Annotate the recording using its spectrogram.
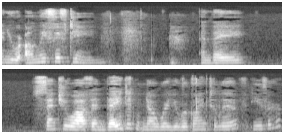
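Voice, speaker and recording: A woman speaks at a fairly slow pace with long, frequent pauses, her voice somewhat breathy. Her pitch sits in the middle range with ordinary variation, and her tone is dark and mellow. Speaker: interviewer. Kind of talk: interview questions.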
